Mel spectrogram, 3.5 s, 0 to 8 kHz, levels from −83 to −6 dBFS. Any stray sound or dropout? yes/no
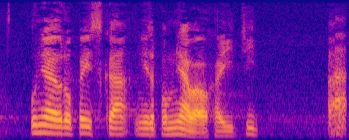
yes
